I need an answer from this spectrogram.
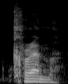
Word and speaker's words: Crème: 2 German yep and everyone says cream that's fine but actually it's French the creme creme creme creme you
